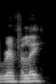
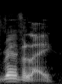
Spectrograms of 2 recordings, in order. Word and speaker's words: Reveille: And what the Americans call Reveille, even though it's nowhere near the pronunciation, but there we go. Reveille. Or Reveille, because it's French. It's the bugle call. It's Reveille. Yeah, but it's a French. It comes from the French word. Yeah, but it's French. I believe the appropriate pronunciation is Reveille.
